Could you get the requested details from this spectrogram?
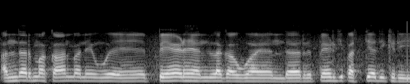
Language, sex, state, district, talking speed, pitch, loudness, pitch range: Hindi, male, Uttar Pradesh, Budaun, 250 wpm, 160 Hz, -13 LUFS, 150-170 Hz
